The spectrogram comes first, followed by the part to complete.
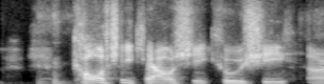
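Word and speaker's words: Kalshi: I won't put it on the screen, but uh how do you say is it Koshi or Koshi Sports? The new gambling service. K A L S H I. How would you I've heard Koshi?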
